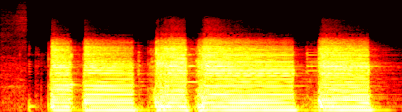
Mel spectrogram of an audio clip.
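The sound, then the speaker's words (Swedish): Electric guitar played through a tube amp fitted with a tube giving more compression than the other tubes: four loud, gritty distorted chords, each held steady and even for about half a second to a second with short gaps between, and no talking. “Känns det annorlunda att eh, ha mer kompression än de andra rören eller har det mindre kompression eller hur kändes det?”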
